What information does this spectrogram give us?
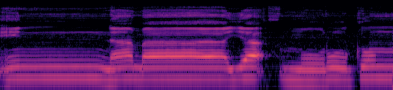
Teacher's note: نون مشدد ہے، اس پہ غنہ کریں گے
